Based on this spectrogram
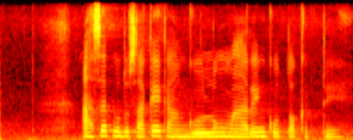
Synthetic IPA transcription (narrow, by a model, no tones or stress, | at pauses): ʔasɪp̚mut̪usakekaŋɡolʊŋmaɾɪŋkut̪ɔɡ̥əɖ̥e̤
